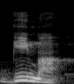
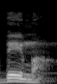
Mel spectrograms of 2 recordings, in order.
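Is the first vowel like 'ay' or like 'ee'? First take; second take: ee; ay. First: The first vowel sounds like 'ee'. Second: The first vowel is a long 'ay' sound. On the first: This follows the English spelling. The speaker calls it wrong. "That's why we pronounce it bima" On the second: This follows the original Greek sound. The speaker calls it right. "Actually it is in Greek bema"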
